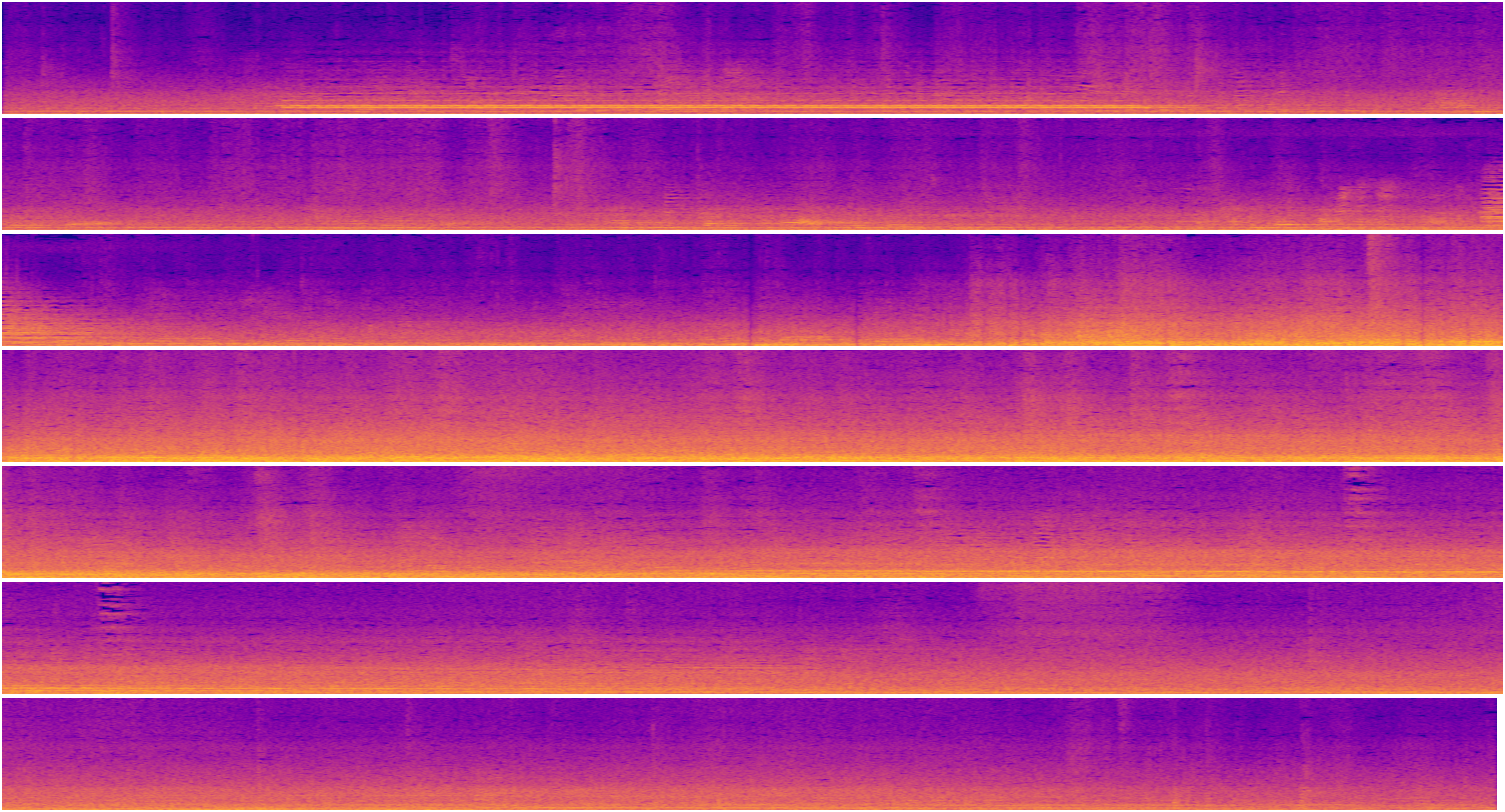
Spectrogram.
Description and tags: Subway Train Arriving - Pyeongchon Station, Seoul, South Korea
A binaural recording of the subway train arriving at Pyeongchon station in Seoul, South Korea. Like most stations in Seoul, it is underground and very reverberant. There is a sharp electronic bell and announcement over the loudspeaker before the train arrives.
transportation, korea, subway, binaural, seoul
